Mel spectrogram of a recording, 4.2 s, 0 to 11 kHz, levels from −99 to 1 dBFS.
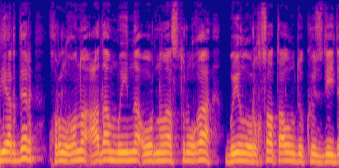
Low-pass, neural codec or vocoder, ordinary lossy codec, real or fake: none; none; none; real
